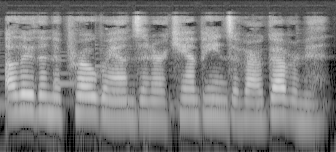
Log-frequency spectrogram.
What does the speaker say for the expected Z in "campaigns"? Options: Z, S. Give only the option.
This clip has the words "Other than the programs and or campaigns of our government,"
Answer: Z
